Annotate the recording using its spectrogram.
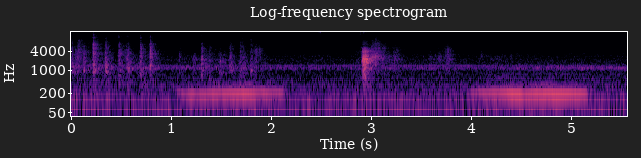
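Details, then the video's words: Jinx, a female pet cat, snoring while asleep: two drawn-out, low humming snores, each about a second long and roughly three seconds apart, quiet overall, with soft tapping clicks at the start and one sharp click between the snores. "My Cat Snoring"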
